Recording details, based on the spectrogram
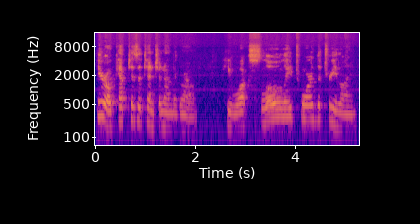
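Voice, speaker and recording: A woman reading a children's story aloud expressively, in an animated way meant to engage a young listener. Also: medium pitch, measured pace, creaky, a little hiss or hum, poor audio.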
